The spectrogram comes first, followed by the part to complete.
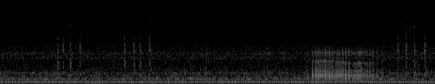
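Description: Computer mouse clicking on folders, a few quick double-clicks in small groups, over a steady low electrical hum. A brief soft rustle a little after three seconds in.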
